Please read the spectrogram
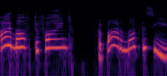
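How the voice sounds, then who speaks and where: A woman's put-on character voice, squeaky and extremely high-pitched. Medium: read story. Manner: polite, eager.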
